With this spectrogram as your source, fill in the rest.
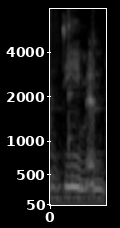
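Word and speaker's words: daemon: each person has it's they call it a demon but it's spelled Damon and it's sort of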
